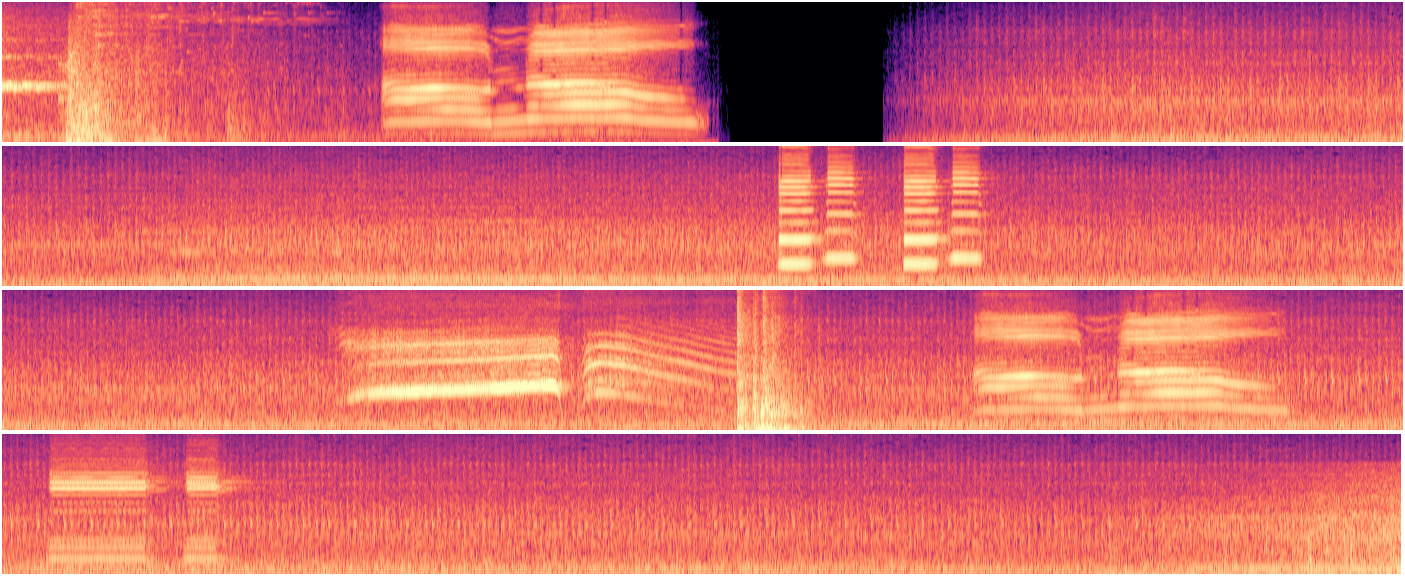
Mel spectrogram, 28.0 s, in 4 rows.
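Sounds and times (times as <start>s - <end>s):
truck engine running: 4.5s - 28.0s
horn toots: 10.9s - 12.0s, 21.2s - 22.4s.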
